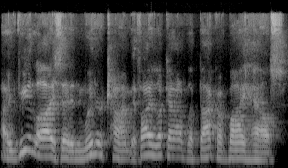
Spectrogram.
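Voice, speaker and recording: Older male panelist, mellow higher voice, halting storyteller, roomy echo. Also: animated. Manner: halting, restarts, Yiddish words. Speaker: synagogue founder on a panel. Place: community hall panel. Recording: echoey room.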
